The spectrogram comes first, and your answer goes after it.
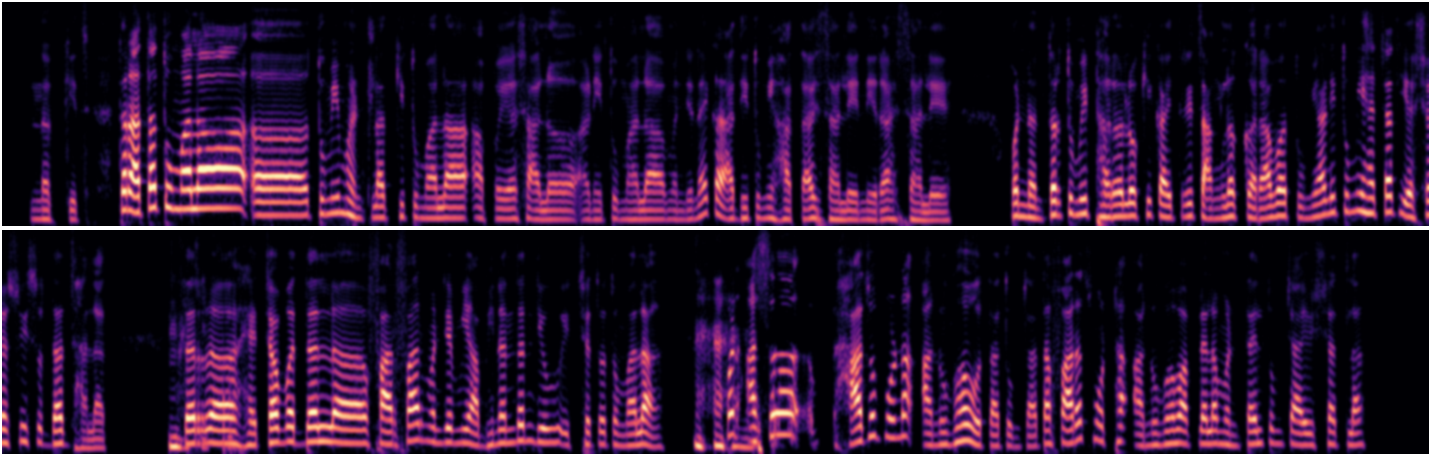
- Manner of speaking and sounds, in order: laughing while speaking: "नक्कीच"; other background noise; chuckle
- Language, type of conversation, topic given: Marathi, podcast, एखाद्या अपयशानं तुमच्यासाठी कोणती संधी उघडली?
